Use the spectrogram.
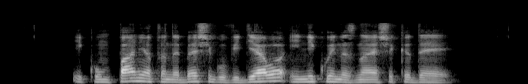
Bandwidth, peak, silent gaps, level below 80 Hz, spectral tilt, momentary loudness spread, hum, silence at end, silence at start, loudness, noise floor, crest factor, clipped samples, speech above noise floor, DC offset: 7.4 kHz; -2 dBFS; none; -54 dBFS; -5 dB/octave; 12 LU; none; 0.8 s; 0.75 s; -21 LUFS; -65 dBFS; 20 dB; under 0.1%; 44 dB; under 0.1%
